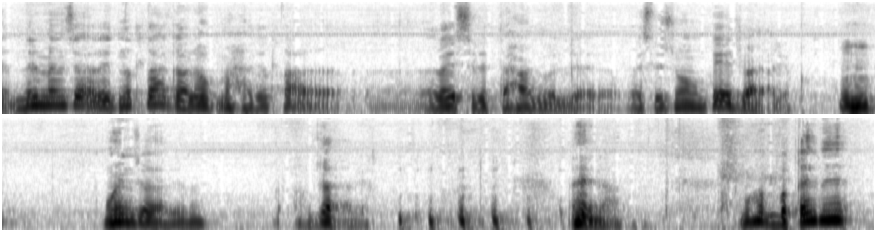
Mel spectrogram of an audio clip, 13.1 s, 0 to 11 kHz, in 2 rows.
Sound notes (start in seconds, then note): 9.4 laughs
